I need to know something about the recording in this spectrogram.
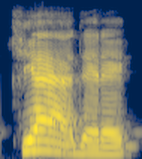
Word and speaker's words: chiedere: Che chiedono, chiedere. So open on the stress in this verb, right? The word to ask. Chiedere. Chiedon. So the accented syllable again is open and the unstressed one is closed.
